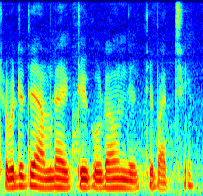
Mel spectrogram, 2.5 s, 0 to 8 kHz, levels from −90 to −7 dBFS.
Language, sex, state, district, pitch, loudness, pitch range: Bengali, male, West Bengal, Cooch Behar, 135 Hz, -15 LUFS, 130-140 Hz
